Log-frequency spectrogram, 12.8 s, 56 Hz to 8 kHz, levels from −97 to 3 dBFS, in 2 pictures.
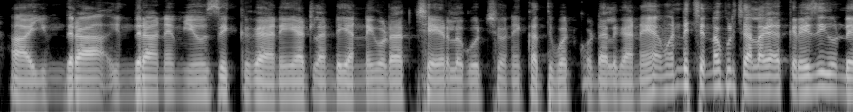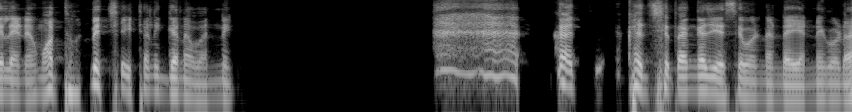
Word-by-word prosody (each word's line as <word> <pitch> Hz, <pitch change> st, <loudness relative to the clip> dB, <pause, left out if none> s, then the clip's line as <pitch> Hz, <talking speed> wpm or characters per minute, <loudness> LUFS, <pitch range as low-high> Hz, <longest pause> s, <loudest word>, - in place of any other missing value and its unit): ఆ! -, -, +5 dB, 0.2 s
'ఇంద్ర'. 120 Hz, +1 st, +3 dB, 0.2 s
'ఇంద్ర' 125 Hz, +2 st, +3 dB
అనే 120 Hz, 0 st, 0 dB
మ్యూజిక్ 120 Hz, +1 st, -1 dB
గానీ, 105 Hz, 0 st, +3 dB
అట్లాంటియన్నీ 110 Hz, 0 st, -1 dB
గూడా, 110 Hz, -1 st, +2 dB, 0.2 s
చెయిర్‌లో 120 Hz, +1 st, +1 dB
గూర్చొని 110 Hz, 0 st, -5 dB
కత్తి 125 Hz, -, -5 dB
పట్టుకోటాలు 110 Hz, -2 st, -4 dB
గానీ, 115 Hz, +3 st, +3 dB
అవన్నీ 165 Hz, +5 st, 0 dB
చిన్నప్పుడు 170 Hz, +2 st, +1 dB
చాలాగా 140 Hz, 0 st, +5 dB
క్రేజీ‌గుండేయిలేండి 135 Hz, -6 st, +3 dB
ఆ -, -, -18 dB
మొత్తవన్ని 135 Hz, +8 st, 0 dB
చేయటానికి 140 Hz, -2 st, -8 dB
గానీ 115 Hz, -3 st, -4 dB
అవన్నీ. 100 Hz, +1 st, -11 dB, 2.5 s
ఖచ్ -, -, +2 dB, 0.4 s
ఖచ్చితంగా 140 Hz, -3 st, +1 dB
జెసేవాడినండయన్నీ 105 Hz, -4 st, -2 dB
గూడా. 100 Hz, -, -1 dB
120 Hz, 120 wpm, -25 LUFS, 110-135 Hz, 2.5 s, ఆ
